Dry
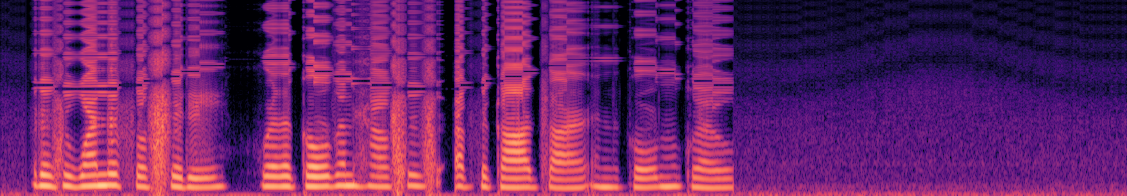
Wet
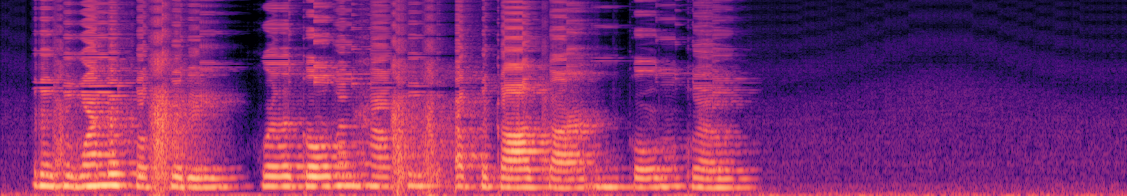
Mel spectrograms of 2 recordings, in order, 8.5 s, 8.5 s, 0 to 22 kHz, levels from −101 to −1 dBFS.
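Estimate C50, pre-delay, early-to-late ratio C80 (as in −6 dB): 6.5 dB, 6 ms, 8.0 dB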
